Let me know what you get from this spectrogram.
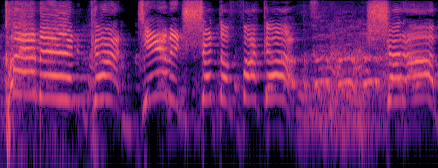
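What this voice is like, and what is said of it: Yelling like an angry parent. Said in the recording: “Stop yelling at your kid”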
